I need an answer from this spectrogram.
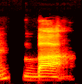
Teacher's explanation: বা অক্ষরটি উচ্চারিত হয়ে থাকে দুই ঠোঁট থেকে দুই ঠোঁটকে একত্রিত করে দুই ঠোঁটকে মিলিয়ে দিয়ে একসঙ্গে করে দিয়ে যুক্ত করে দিয়ে বা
